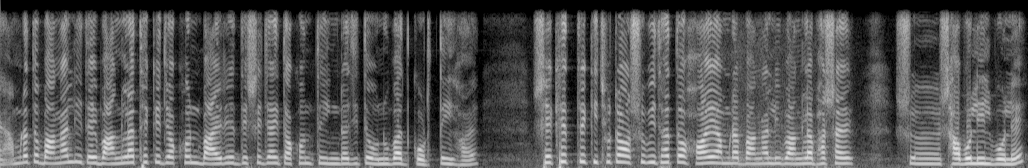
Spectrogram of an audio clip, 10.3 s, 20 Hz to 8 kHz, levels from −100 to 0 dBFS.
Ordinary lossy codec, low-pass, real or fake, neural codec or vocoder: none; 7.2 kHz; real; none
